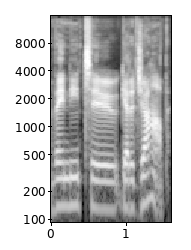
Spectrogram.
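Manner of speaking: slow, sarcastic, mocking, dismissive tone. Retelling what the business community said about contemplatives: imitating a sarcastic remark. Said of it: "they would say in a very kind of, uh, sarcastic way".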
